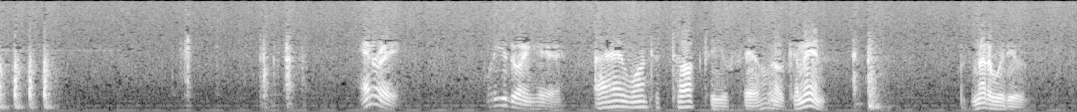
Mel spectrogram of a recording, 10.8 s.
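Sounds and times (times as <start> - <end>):
knocking on an apartment wooden door: 0.0 - 0.6, 8.6 - 9.0
speech: 3.6 - 4.1, 5.0 - 8.6, 9.7 - 10.7.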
